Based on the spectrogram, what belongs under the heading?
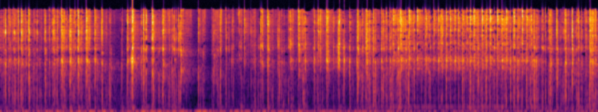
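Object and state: Glass perfume bottle with cap.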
